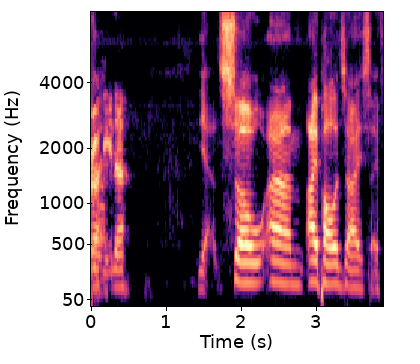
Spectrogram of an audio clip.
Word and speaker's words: Drogheda: Drogheda.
